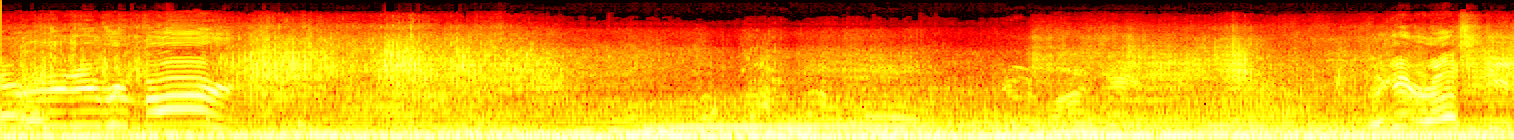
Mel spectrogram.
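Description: A car stuck during a cornfield race revs hard and continuously, a loud droning engine roar with rising whines, while several people shout and talk excitedly over it close by.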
